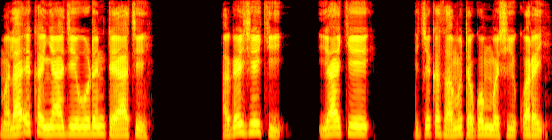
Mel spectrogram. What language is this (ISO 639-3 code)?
hau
